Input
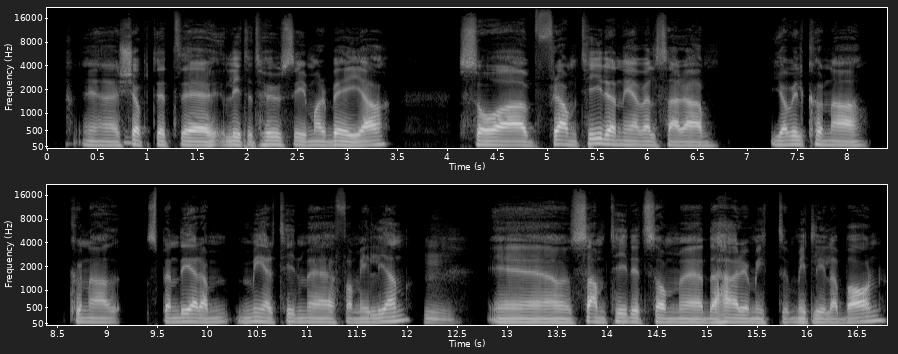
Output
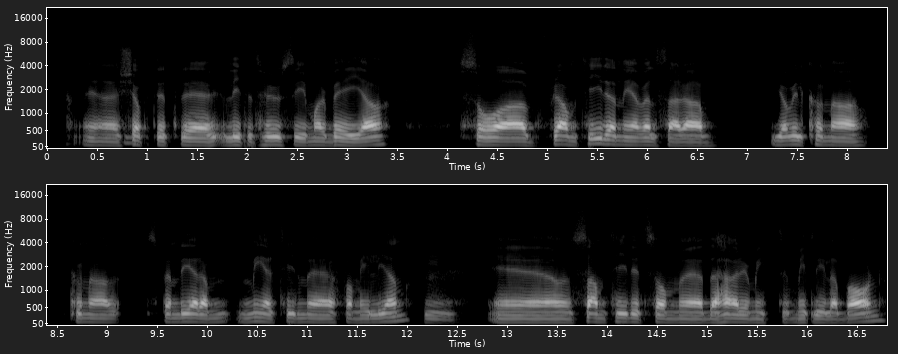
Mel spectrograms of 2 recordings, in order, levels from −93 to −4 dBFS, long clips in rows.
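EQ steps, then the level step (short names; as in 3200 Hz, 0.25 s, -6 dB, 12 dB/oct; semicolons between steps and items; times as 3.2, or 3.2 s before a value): double band-pass 460 Hz, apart 0.93 oct; low shelf 440 Hz -9 dB; +2.0 dB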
